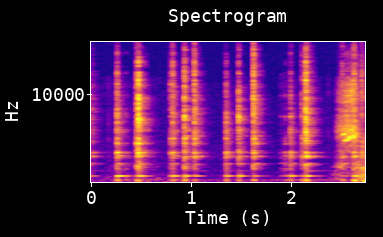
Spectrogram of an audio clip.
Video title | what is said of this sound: ASMR - ASMR Customer Service Roleplay (Soft Spoken, Typing, Tapping) | higher pitched tones such as this Yeti water bottle that I am tapping on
